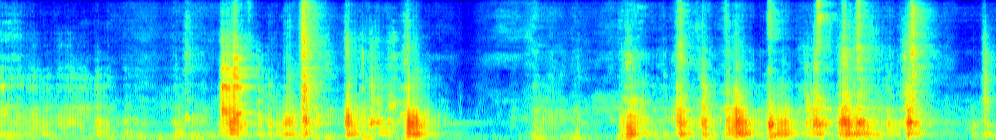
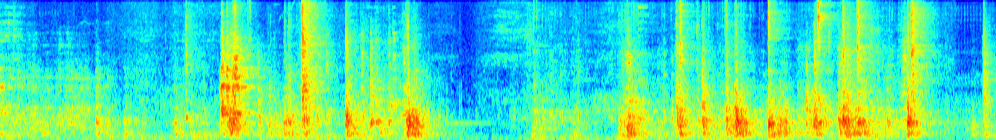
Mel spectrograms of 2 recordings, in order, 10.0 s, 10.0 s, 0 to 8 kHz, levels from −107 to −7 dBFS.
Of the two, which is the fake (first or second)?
first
